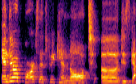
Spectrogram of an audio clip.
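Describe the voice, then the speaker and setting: Woman with a strong Brazilian accent and very wide pitch swings. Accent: heavy Brazilian Portuguese. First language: Portuguese. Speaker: physicist and physics education researcher. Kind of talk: conference presentation. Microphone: unreliable internet connection.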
